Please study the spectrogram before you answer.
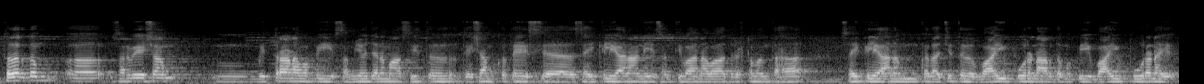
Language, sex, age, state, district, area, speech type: Sanskrit, male, 30-45, Telangana, Karimnagar, rural, spontaneous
